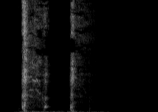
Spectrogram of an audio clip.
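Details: Two short sharp throaty coughs in quick succession from an adult, quiet background; a plain cough.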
